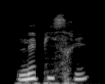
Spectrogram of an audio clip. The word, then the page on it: epicerie: female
